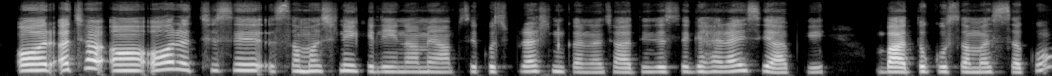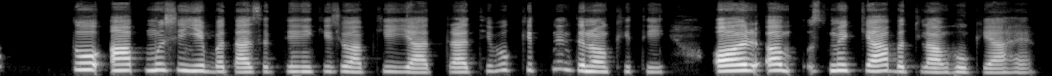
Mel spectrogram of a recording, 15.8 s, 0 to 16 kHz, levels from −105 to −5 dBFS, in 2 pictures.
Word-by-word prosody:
और 290 +1 +8
अच्छा 315 +7 +3
अ, 370 -7 +3
और 295 +4 +5
अच्छे 295 -2 -4
से 285 0 -1 0.2
समझने 260 +1 -2
के 245 -2 -7
लिए 230 0 -5
ना 225 0 -7
मैं 225 0 -6
आपसे 220 +1 -8
कुछ 230 0 -6
प्रश्न 245 0 -3
करना 205 -2 -9
चाहती 210 +1 -8
जिससे 225 +1 -5
गहराई 235 +3 -3
से 265 -3 -4
आपकी 205 +2 -5 0.4
बातों 225 +1 +6
को 230 0 -4
समझ 215 0 -5
सकूँ। 215 - -7 0.5
तो 320 0 +4 0.2
आप 290 0 +5
मुझे 295 0 -2
ये 270 -1 +2
बता 230 -2 -2
सकते 225 +2 -11
हैं 235 - -3
कि 240 +1 -13
जो 240 0 -4
आपकी 220 +2 -7
यात्रा 205 +1 -3
थी 215 +4 -17
वो 305 +3 -8
कितने 300 +4 -13
दिनों 240 -3 +3
की 235 - -13
थी? 220 -2 -15 0.4
और 275 +2 +10
अब 280 0 +3
उसमें 275 +4 0
क्या 270 -2 +3
बदलाव 225 -4 -3
हो 215 -1 -3
गया 190 -1 -4
है? 200 +1 -13
235 Hz, 185 wpm, -23 LUFS, 220-280 Hz, 0.5 s, और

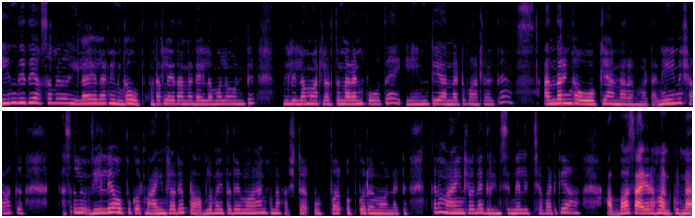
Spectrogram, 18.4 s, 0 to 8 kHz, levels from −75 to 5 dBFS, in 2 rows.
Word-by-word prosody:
ఏందిది 355 +3 +3
అసలు 335 0 -4 0.2
ఇలా 295 +2 +1
ఎలా 310 0 +1
నేను 295 -3 +3 0.2
ఒప్పుకుంటారా 275 +2 -5
లేదా 280 0 -1
అన్న 280 0 -1
డైలమాలో 265 +1 -1
ఉంటే, 270 +4 -3 0.4
వీళ్ళు 280 0 0
ఇలా 280 +1 +2
మాట్లాడుతున్నారని 275 +1 0
పోతే. 260 +5 -4 0.3
ఏంటి 270 +2 -1
అన్నట్టు 255 +1 -2
మాట్లాడితే, 255 +7 -7 0.6
అందరూ 310 +3 +5
ఇంకా 310 -2 +3
ఓకె 265 +3 +1
అన్నారనమాట. 245 -3 -1 0.2
నేను 320 +4 +1
షాకు. 275 0 -6 0.6
అసలు 300 -4 -2
వీళ్ళే 285 +4 +3
ఒప్పుకోరు, 290 -2 -4
మా - - +1
ఇంట్లోనే 265 +3 +1
ప్రాబ్లమయితదేమో 265 +3 -1
అననుకున్నా 270 -2 -1
ఫస్టు. 240 +2 -7 0.2
ఒప్పర్ 260 +4 -5
ఒప్పుకోరేమో 245 0 -1
అన్నట్టు 230 +1 -7 0.3
కానీ 325 +1 0
మా 275 - +3
ఇంట్లోనే 275 +2 0
గ్రీన్ 245 0 0
సిగ్నల్ 260 0 0
ఇచ్చేపటికి 255 +3 -6
ఆహ్, 265 -2 -7 0.4
అబ్బా 255 +6 +4
సాయిరాం 260 +1 +7
అనుకున్నా 240 +1 +3
270 Hz, 145 wpm, -26 LUFS, 255-285 Hz, 0.6 s, సాయిరాం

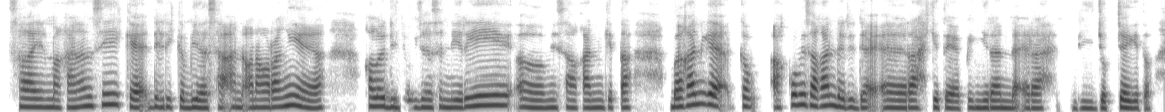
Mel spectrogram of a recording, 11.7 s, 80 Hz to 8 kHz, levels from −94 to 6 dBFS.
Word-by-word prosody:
Selain 215 -1 0
makanan 210 +3 -1
sih 280 +3 0
kayak 205 -3 +2
dari 215 -1 -2
kebiasaan 200 0 -1
orang-orangnya 210 +5 +2 0.2
ya. 190 - +1 0.5
Kalau 230 0 +3
di 210 - 0
Jogja 195 +1 -4
sendiri, 200 +1 0 0.4
eee, 205 -7 -1
misalkan 195 -1 -3
kita 200 0 -2 0.4
bahkan 255 +6 +4
kayak 280 +6 +3
keb 230 -2 0
aku 210 +6 -5
misalkan 250 -1 +4
dari 205 -2 +1
daerah 195 0 0
gitu 200 -1 -1
ya, 180 - -1
pinggiran 190 0 +1
daerah, 185 0 -2 0.2
di 180 0 -6
Jogja 185 +3 +1
gitu. 185 - -4
205 Hz, 150 wpm, -25 LUFS, 195-220 Hz, 0.5 s, bahkan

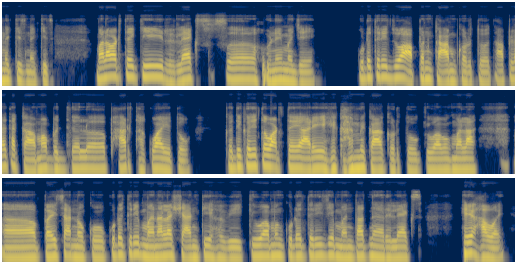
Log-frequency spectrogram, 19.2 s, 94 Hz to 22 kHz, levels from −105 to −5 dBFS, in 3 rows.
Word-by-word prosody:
नक्कीच, 130 -1 -4
नक्कीच. 115 +1 -6 0.6
मला 155 +3 +6
वाटतंय 180 0 +2
की 180 - +2 0.2
रिलॅक्स 145 +7 -2
अ, 150 - 0 0.4
होणे 140 -2 0
म्हणजे 125 -3 -2 0.6
कुठेतरी 165 +2 -2
जो 170 - +2
आपण 150 -2 +4
काम 125 +1 +4
करतो 120 0 -5
आपल्या 130 +5 -2
त्या 160 - 0
कामाबद्दल 135 +1 0 0.3
फार 145 +1 +1
थकवा 140 +3 +2
येतो. 120 -3 -4 0.5
कधी-कधी 155 +2 0
तर - - +5
वाटतंय 145 -1 +3
अरे, 135 +2 +3
हे 140 - 0
काम 135 +2 +1
मी 145 - +1
का 130 0 +5
करतो? 125 -1 -6
किंवा 130 -1 +1
मग 130 0 -3
मला, 130 0 +4 0.5
अ, 125 +1 +3
पैसा 135 +1 +2
नको, 130 -1 -2
कुठेतरी 155 +2 -2
मनाला 135 +3 +4
शांती 130 +1 0
हवी 125 -1 -3
किंवा 145 0 +1
मग 150 -1 -1
कुठेतरी 145 +1 -3
जे 150 +1 -2
म्हणतात 135 0 -1
ना 135 -2 0
रिलॅक्स 125 0 -2 0.5
हे 170 +1 +6
हवं 130 -6 +3
आहे. 120 - -9
135 Hz, 155 wpm, -23 LUFS, 125-145 Hz, 0.6 s, मला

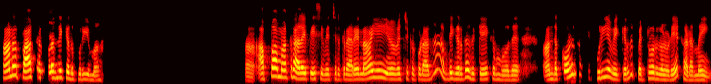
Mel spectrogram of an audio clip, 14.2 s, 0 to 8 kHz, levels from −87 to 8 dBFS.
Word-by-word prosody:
ஆனா 320 +5 +6 0.2
பாக்குற 250 +2 +6
குழந்தைக்கு 230 +1 +2
அது 195 - -4
புரியுமா? 180 -4 -5 3.0
அ - - -5 0.3
அப்பா 200 +9 +3 0.2
மட்டும் 255 +2 +2
அலைபேசி 200 0 +3
வச்சிருக்காரு. 180 -1 -2
நான் 225 +6 +3
ஏன் 205 -7 +1
வச்சுக்க 190 +1 -6
கூடாது 170 -2 -2 0.2
அப்டிங்கறத 195 +2 -1
அது 195 - -4
கேட்கும்போது, 180 -4 -4 0.7
அந்த 190 +2 -2 0.2
குழந்தைக்குப் 300 - 0
புரிய 250 +5 -2
வைக்கிறது 185 - -3
பெற்றோர்களுடைய 180 -3 0 0.2
கடமை. 160 +1 -1
195 Hz, 95 wpm, -24 LUFS, 180-230 Hz, 3.0 s, ஆனா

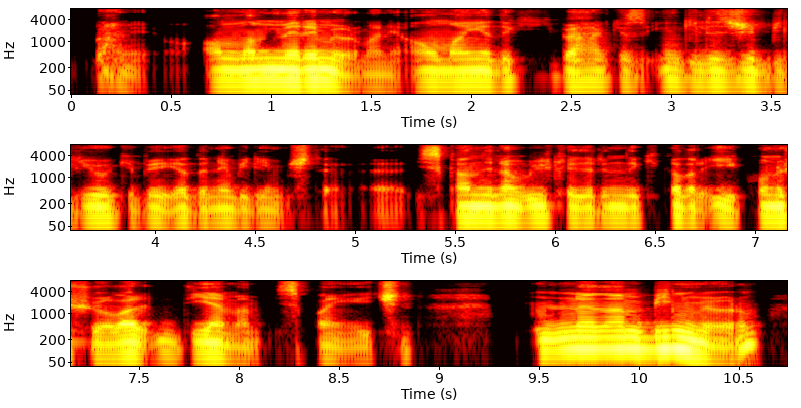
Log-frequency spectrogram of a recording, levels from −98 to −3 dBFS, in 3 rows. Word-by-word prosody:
hani, - - -12 0.3
anlam 90 +1 +1
veremiyorum. 90 -4 +5
Hani, 70 0 -13
Almanya'daki 85 +3 -2
gibi 110 - -3
herkes 85 0 -7
İngilizce 85 -1 -3
biliyor 85 0 -4
gibi 85 -1 -8
ya 80 0 -6
da 75 - -7
ne 80 -1 -6
bileyim, - - -11
işte, - - -5 0.2
eee, - - -20
İskandinav 85 -1 +2
ülkelerindeki 85 -1 -4
kadar - - -2
iyi 85 -1 -5
konuşuyorlar 85 -1 +1 0.2
diyemem 85 -5 -1
İspanya 65 -5 -6
için. 65 - +2 0.6
Neden 115 +2 +5
bilmiyorum. 115 - +4
85 Hz, 145 wpm, -27 LUFS, 80-90 Hz, 0.6 s, veremiyorum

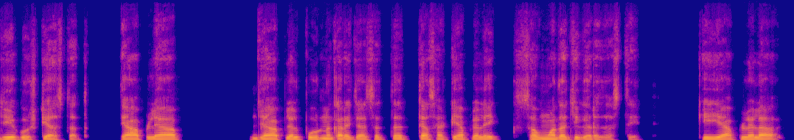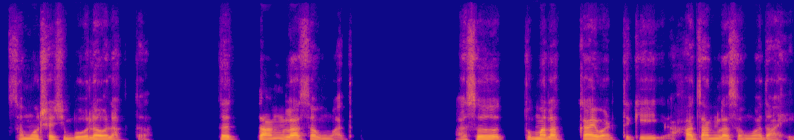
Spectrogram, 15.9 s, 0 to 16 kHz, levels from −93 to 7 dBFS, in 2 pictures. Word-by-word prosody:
जी 125 +2 +4
गोष्टी 115 -3 -1
असतात, - - -3 0.4
त्या 125 0 +4
आपल्या 125 +2 +3 0.8
ज्या 115 +2 +4
आपल्याला 120 +2 +1
पूर्ण 120 0 +2
करायच्या 120 0 +2
असतात, 120 +2 -5
तर 135 0 +2 0.2
त्यासाठी 130 -2 0
आपल्याला 130 +1 +1
एक 140 0 -2 0.3
संवादाची 125 -2 +2
गरज 105 -3 -2
असते, - - -11 0.6
की 120 0 +3
आपल्याला 125 +1 +3 0.4
समोरच्याशी 120 0 -1
बोलावं 110 +1 +3
लागतं. 105 - -10 0.7
तर 135 - +5 0.3
चांगला 125 +4 +4
संवाद 115 -8 -6 1.1
असं 140 +1 +2 0.3
तुम्हाला 130 +2 +3 0.2
काय 130 0 +5
वाटतं, 105 -6 -2
की 125 +1 -4 0.3
हा 130 - +3
चांगला 115 -2 +1
संवाद 110 -1 -5
आहे? - - -9
120 Hz, 130 wpm, -21 LUFS, 115-130 Hz, 1.1 s, तर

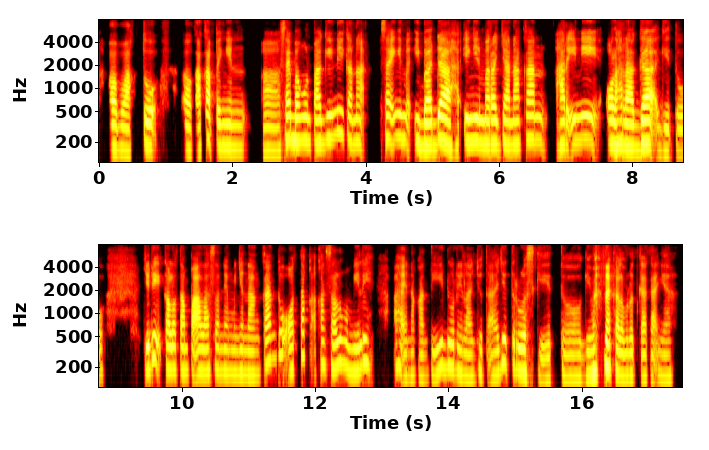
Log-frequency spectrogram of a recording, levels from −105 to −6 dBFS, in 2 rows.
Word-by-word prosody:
eee, 170 -1 +4
waktu, 165 +3 +1 0.4
eee, 165 -2 +1
Kakak 180 +8 +3
pengen, 175 -2 -3 0.2
eee, 155 0 -3
"Saya 215 +7 +3
bangun 210 -1 +1
pagi 200 +3 +1
nih, 255 +2 -4
karena 205 -4 -2 0.2
saya 225 -1 +1
ingin 225 -2 -2
ibadah, 185 0 +5
ingin 205 -1 +1
merencanakan 190 +2 +1 0.2
hari 185 +2 +1
ini 220 -1 0
olahraga," 190 0 +5
gitu. 150 +1 -8 0.6
Jadi 370 -8 +2
kalau 190 -1 +1
tanpa 180 -1 +2
alasan 175 +1 -3
yang 170 - -8
menyenangkan 170 - -2
tuh - - -1
otak 190 +10 -3
akan 215 0 -7
selalu 210 +1 -2
memilih, 190 +6 -3 0.3
"Ah, 210 - -5
enakan 150 -1 -10
tidur 195 +6 -3
nih, 175 -4 -7
lanjut 145 +2 -9
aja 165 +9 -2
terus," 180 -5 -2
gitu. 145 +1 -9
Gimana 170 +7 +4
kalau 175 -6 -1
menurut 155 0 -5
Kakaknya? 145 0 -7
185 Hz, 145 wpm, -25 LUFS, 165-205 Hz, 0.6 s, ibadah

